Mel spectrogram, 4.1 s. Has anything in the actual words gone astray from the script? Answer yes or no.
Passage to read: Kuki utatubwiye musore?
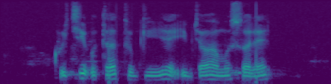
yes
